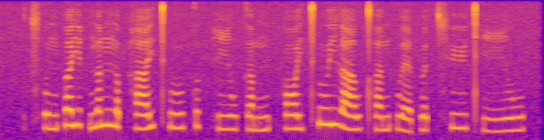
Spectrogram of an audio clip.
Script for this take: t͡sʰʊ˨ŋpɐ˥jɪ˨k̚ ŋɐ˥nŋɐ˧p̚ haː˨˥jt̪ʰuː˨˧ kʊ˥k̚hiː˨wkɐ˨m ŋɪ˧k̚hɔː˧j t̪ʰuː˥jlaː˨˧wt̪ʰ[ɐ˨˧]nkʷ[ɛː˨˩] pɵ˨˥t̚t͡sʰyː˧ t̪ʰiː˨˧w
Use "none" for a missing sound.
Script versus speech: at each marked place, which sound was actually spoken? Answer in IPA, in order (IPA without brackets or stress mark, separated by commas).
ɐ˨˧, ɛː˨˩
